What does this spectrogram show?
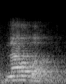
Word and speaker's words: náhuatl: De modo que el nombre de este grupo es náhuatl. Así, náhuatl, y las mujeres casi pronunciaban como F, náhuatl.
